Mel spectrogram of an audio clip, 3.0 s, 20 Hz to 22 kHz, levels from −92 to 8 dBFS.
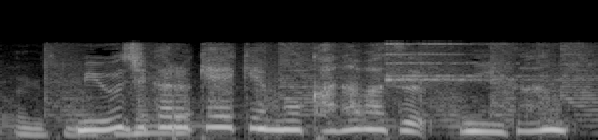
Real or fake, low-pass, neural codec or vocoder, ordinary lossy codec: real; 7.2 kHz; none; none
